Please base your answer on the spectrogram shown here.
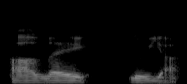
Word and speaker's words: Hallelujah: So the pro-pre-tonic in this word is hal. Hal is pro-pre-tonic, le is pre-tonic, lu is tonic.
